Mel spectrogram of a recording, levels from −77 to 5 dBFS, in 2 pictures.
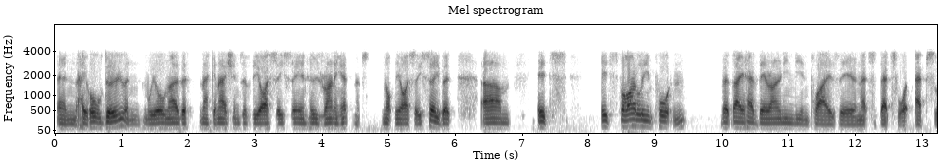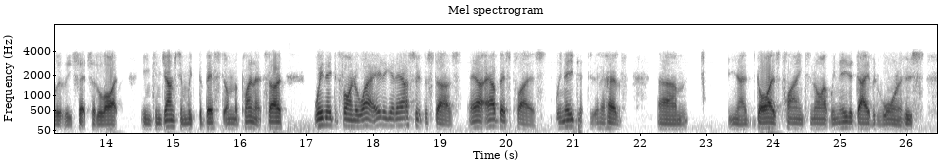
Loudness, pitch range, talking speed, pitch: -18 LUFS, 90-110 Hz, 190 wpm, 95 Hz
